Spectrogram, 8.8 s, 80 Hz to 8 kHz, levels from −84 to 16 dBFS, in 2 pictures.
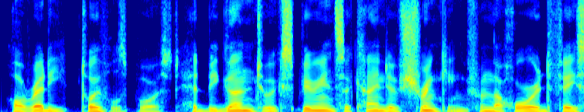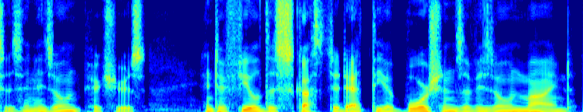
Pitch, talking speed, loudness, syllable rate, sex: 105 Hz, 200 wpm, -19 LUFS, 5.7 syllables/s, male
